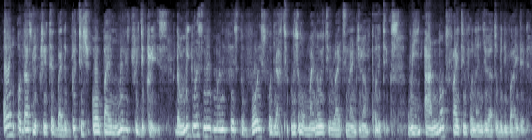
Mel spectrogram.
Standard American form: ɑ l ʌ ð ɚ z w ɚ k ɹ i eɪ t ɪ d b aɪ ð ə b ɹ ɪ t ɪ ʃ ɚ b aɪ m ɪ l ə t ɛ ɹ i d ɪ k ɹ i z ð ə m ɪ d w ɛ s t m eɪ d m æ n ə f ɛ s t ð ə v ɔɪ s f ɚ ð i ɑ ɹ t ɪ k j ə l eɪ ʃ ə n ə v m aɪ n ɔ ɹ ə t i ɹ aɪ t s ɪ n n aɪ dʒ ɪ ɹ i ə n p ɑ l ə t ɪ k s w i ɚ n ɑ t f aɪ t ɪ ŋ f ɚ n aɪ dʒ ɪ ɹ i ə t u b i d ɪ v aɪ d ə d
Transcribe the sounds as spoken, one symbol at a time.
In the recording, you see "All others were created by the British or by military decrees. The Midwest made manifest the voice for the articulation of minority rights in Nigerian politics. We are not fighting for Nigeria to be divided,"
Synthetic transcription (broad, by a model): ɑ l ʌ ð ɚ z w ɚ k ɹ i eɪ t ɪ d b aɪ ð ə b ɹ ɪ t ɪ ʃ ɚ b aɪ m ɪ l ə t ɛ ɹ i d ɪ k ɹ i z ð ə m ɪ d w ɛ s t m eɪ d m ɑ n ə f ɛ s t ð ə v ɔɪ s f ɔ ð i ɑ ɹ t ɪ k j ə l eɪ ʃ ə n ə v m aɪ n ɔ ɹ ə t i ɹ aɪ t s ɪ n n aɪ dʒ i ɹ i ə n p ɑ l ə t ɪ k s w i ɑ n ɑ t f aɪ t ɪ ŋ f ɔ n aɪ dʒ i ɹ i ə t u b i d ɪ v aɪ d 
